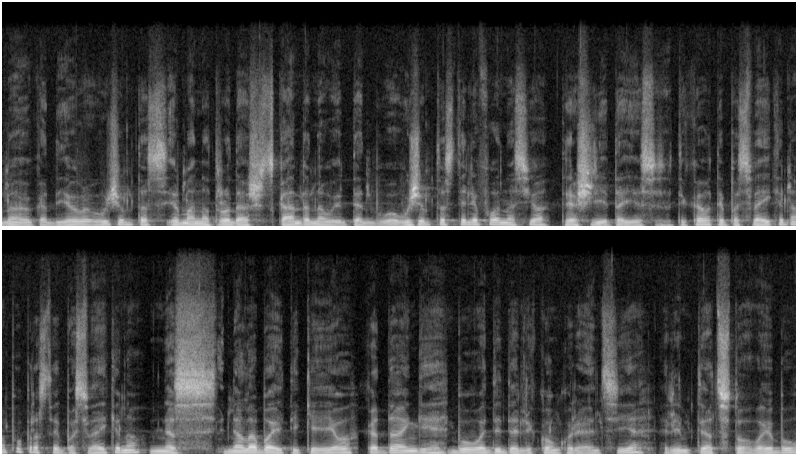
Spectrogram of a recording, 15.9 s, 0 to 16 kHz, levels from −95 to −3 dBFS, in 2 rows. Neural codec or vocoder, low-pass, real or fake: none; 14.4 kHz; real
